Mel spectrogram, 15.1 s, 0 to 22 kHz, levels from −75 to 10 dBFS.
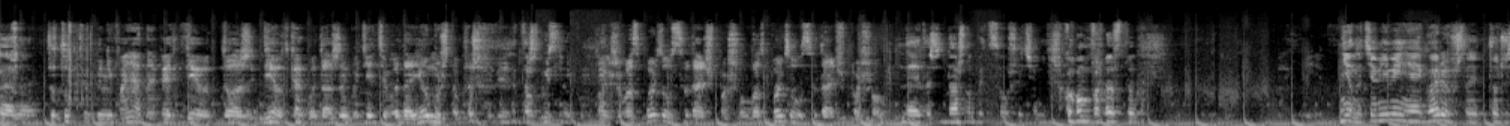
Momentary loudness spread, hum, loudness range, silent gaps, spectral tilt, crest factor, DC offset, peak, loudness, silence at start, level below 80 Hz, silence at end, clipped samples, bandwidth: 15 LU; none; 3 LU; none; -2 dB/octave; 18 dB; under 0.1%; -2 dBFS; -17 LUFS; 0 s; -34 dBFS; 0 s; under 0.1%; 16 kHz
